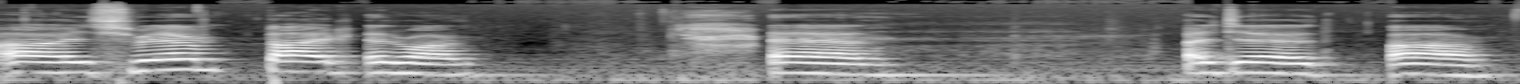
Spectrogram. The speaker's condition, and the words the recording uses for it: Down syndrome. And so I'm going to speak slow so you can understand what I'm saying.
